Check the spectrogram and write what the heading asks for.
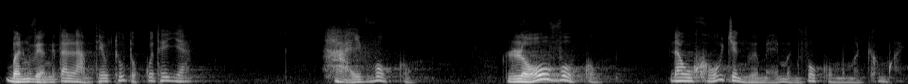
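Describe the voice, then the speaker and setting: A man's voice: medium pitch, lively intonation, normal speed, long pauses, mellow, breathy edge. A man giving an earnest Buddhist sermon, repeating himself and putting questions to his listeners. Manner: earnest, repetitive, rhetorical questions to audience. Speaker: Buddhist lay teacher. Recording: dull lo-fi recording with long hall reverb.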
